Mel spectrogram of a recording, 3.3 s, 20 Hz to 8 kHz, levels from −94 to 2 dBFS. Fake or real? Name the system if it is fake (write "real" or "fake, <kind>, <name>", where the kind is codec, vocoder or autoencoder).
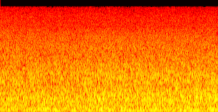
real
